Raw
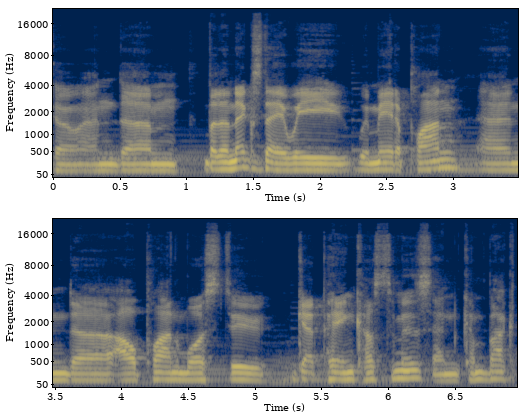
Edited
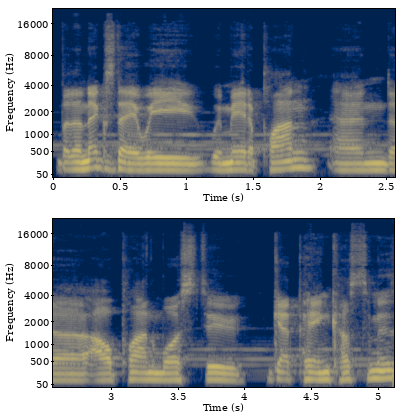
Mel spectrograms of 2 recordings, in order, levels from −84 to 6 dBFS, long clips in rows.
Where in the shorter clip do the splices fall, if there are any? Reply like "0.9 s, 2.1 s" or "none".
none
